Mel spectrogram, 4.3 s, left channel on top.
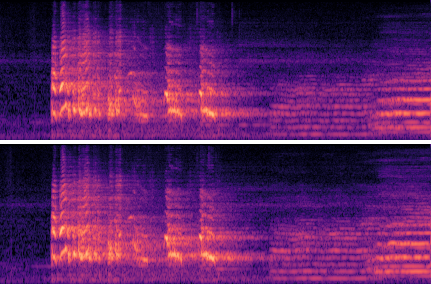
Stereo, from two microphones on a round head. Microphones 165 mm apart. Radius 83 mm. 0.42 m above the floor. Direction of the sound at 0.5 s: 10° left (ahead or behind).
